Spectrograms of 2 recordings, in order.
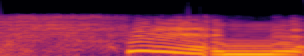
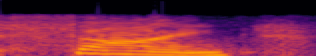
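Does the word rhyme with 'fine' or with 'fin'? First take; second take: fin; fine. First: The vowel is short, like in 'fin'. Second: The vowel is long, like in 'fine'. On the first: The speaker calls it wrong. "we don't say the sin of an angle" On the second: The speaker calls it right. "we say sine"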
